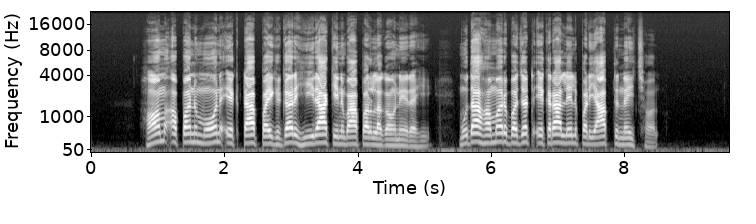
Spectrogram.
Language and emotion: Maithili, sad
